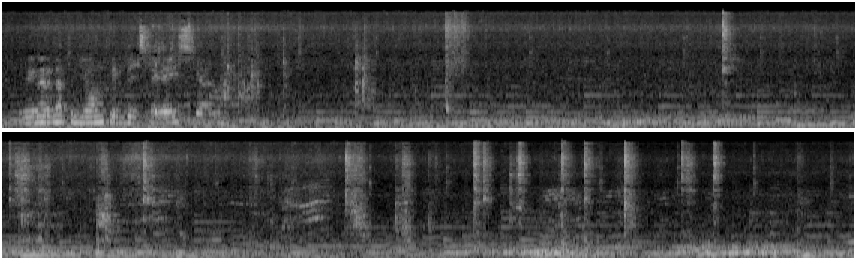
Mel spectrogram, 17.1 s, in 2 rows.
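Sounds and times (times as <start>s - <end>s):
background music: 0.0s - 17.0s
sauce sizzling: 0.0s - 17.0s
ladle scraping metal pan: 4.4s - 4.7s, 8.6s - 10.1s, 12.0s - 15.8s.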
